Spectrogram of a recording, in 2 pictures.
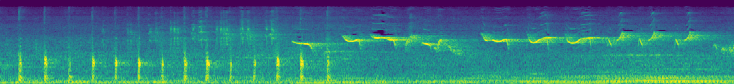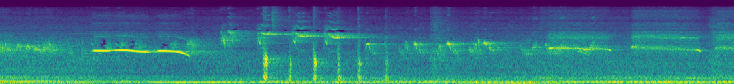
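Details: Caged Chinese hwamei set on the ground, singing in the thắt cổ chai style: slurred whistled phrases rising and falling in the middle-high range, over a run of sharp rapid clicks early on and a low background hum.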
